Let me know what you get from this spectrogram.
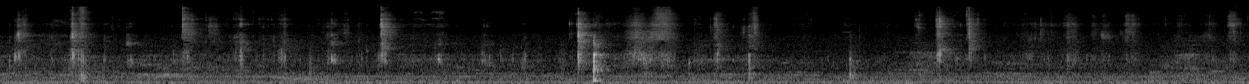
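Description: Chewing and mouth sounds of a man eating rice and braised mutton, with wet smacks and sharp clicks scattered throughout. The loudest pair of smacks comes about six seconds in.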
